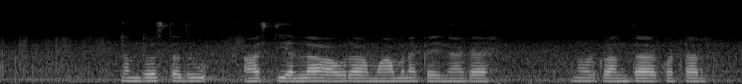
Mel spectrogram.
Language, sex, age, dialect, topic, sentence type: Kannada, male, 18-24, Northeastern, banking, statement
